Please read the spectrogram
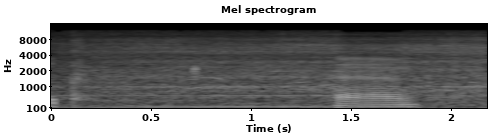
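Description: A pause in a man's talk over a steady low hum, broken by one short voiced sound with falling pitch about a second and a half in.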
